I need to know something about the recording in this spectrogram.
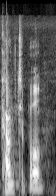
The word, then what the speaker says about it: comfortable: started the show that you're not one of these people that pronounces all four syllables and comfortable yeah I got corrected on this a couple weeks ago they were like it's comfortable yeah no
